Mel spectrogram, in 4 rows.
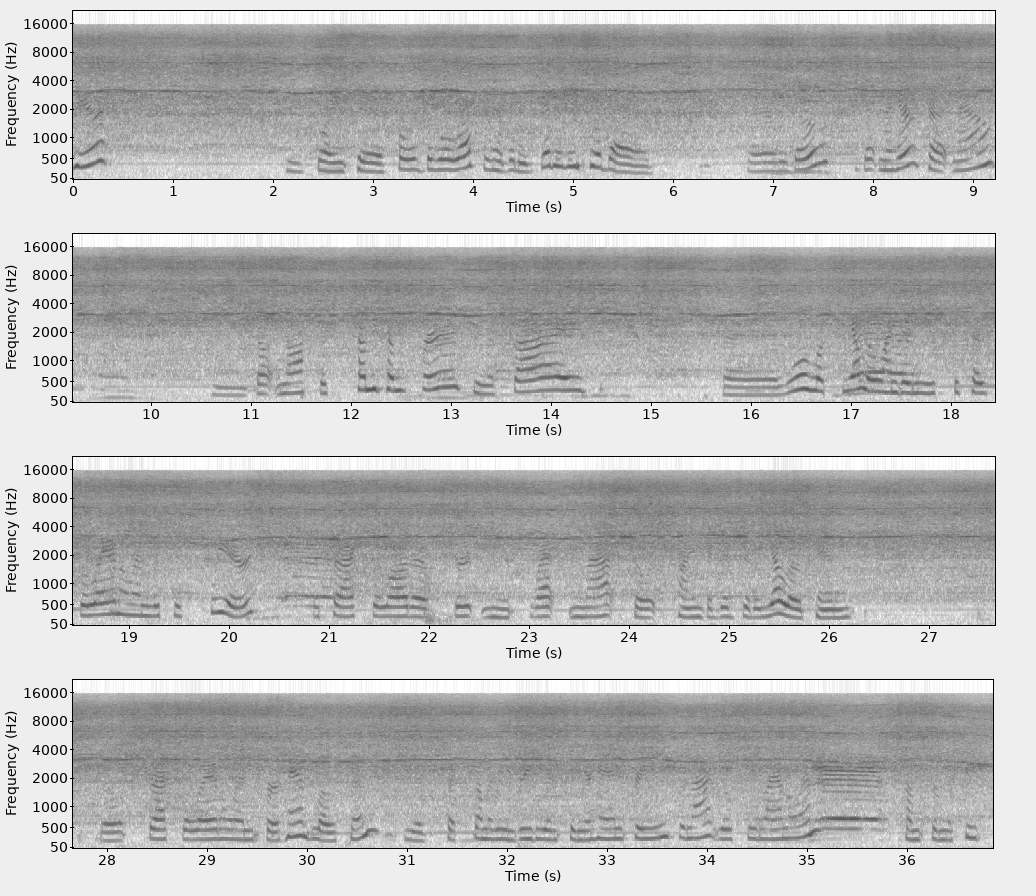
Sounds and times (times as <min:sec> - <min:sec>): Speech: 0:00.0 - 0:00.4, 0:02.2 - 0:05.8, 0:06.8 - 0:09.2, 0:10.6 - 0:14.4, 0:15.8 - 0:26.2, 0:27.9 - 0:35.2, 0:36.0 - 0:36.8.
